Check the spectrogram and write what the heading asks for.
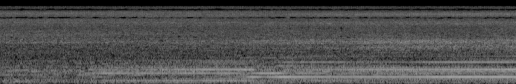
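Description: CNC machining centre milling stainless steel with a 16 mm four-flute WIDIA WCE4 solid carbide end mill at about 5,300 rpm in high-speed trochoidal passes. A steady hiss, with a steady cutting tone that comes in about a second in and grows stronger.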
